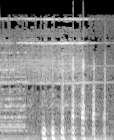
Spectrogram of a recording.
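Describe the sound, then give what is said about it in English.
A man on a front doorstep rings a doorbell in a quick, even series of about seven bright, buzzing pulses over a steady background hum, with no one talking. “He's finally gotten up enough courage to ring for admittance, Lothar.”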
